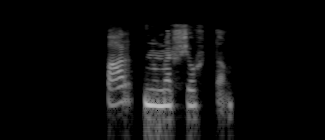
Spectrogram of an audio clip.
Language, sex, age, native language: Icelandic, female, 18-19, Icelandic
